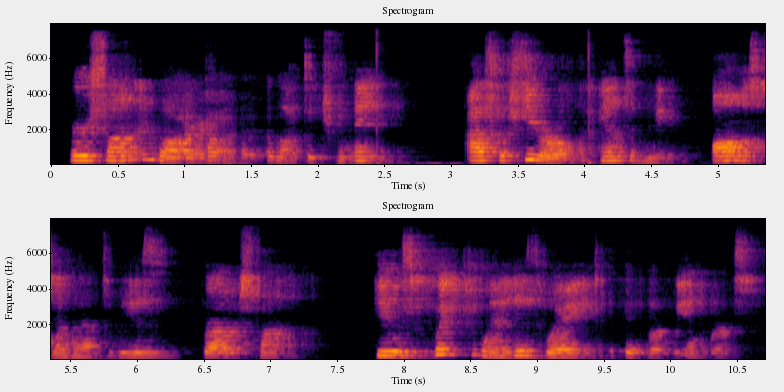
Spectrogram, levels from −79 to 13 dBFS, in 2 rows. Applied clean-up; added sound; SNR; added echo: neural mask model DeepFilterNet 3.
